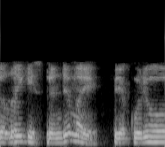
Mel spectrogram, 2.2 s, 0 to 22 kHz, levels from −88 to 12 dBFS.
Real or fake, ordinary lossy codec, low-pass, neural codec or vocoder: fake; AAC, 16 kbps; 7.2 kHz; vocoder, 44.1 kHz, 128 mel bands every 512 samples, BigVGAN v2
